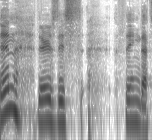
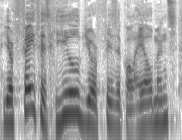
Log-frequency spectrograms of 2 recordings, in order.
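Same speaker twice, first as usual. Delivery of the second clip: normal talking voice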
